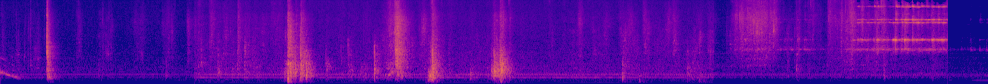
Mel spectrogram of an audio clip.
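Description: A Dyson cordless stick vacuum's motor winds down in a falling whine right at the start. Then come scattered knocks, thumps and rustles of handling a foam play mat and a wooden baby play gym, over a faint steady hum. A brief high-pitched whine follows near the end.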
